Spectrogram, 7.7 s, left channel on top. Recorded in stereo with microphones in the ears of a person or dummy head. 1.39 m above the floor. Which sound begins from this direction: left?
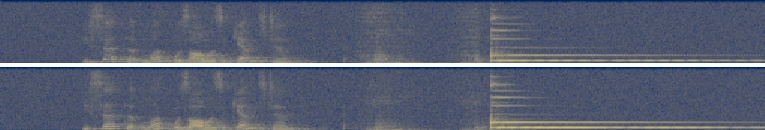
A whoosh, at 3.5 s.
